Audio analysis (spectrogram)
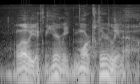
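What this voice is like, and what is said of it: Put-on deep sexy radio voice. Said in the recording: “The radio voice. ... they always try to put on their sexy voice ... sexy”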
